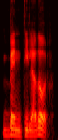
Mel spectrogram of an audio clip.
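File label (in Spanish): "VENTILADOR" Spanish, male; mekanta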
